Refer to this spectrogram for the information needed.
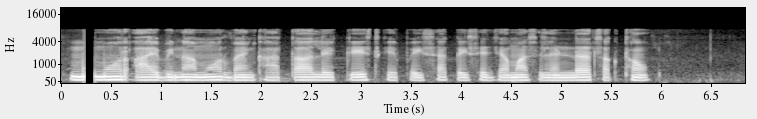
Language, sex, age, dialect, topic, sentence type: Chhattisgarhi, male, 18-24, Northern/Bhandar, banking, question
